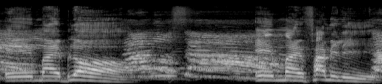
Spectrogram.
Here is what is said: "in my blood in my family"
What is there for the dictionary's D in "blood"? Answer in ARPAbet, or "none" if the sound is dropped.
none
